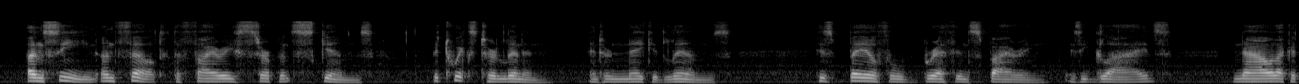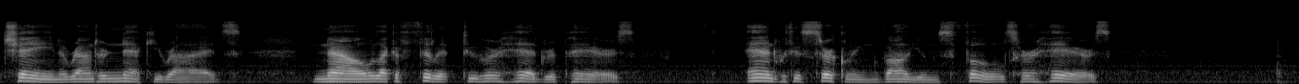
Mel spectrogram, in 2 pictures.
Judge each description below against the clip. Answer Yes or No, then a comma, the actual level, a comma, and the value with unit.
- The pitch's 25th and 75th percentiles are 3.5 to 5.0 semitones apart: No, average, 2.9 semitones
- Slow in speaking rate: Yes, slow, 105 wpm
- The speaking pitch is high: No, low, 130 Hz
